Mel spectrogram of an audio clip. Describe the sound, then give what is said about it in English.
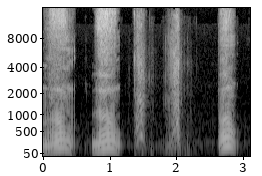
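The zipper of a purse is pulled back and forth in five quick raspy strokes, each a bright ripping buzz separated by brief pauses, with no talking. “This is the zipper of my purse.”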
